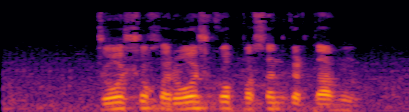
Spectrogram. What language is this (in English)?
Urdu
